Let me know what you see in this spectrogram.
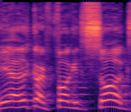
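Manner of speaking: deepened put-on voice. Imagining jeering from ten feet away in a crowd, in a deepened voice. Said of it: "and I'm gonna deepen my voice".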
